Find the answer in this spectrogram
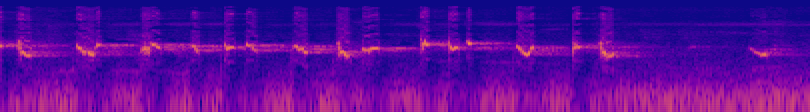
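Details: Yellow-vented bulbul, male, fired-up rapid song used to get caged birds singing. About three seconds of fast, bubbling, up-and-down notes, then a pause and one lone dipping note, over low background rumble.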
